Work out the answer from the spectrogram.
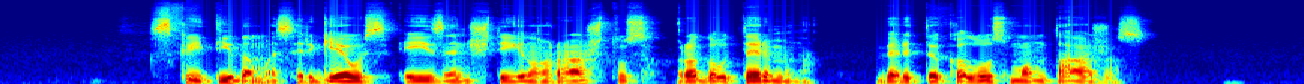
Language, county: Lithuanian, Klaipėda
